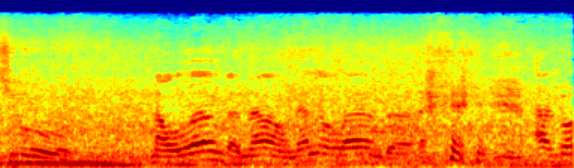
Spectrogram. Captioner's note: laugh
